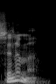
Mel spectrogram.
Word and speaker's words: Sinema: Sinema? – I've heard it pronounced cinema. – Cinema, like with movie. A C.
